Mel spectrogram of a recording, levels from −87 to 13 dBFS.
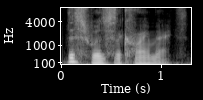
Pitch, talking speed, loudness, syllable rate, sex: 90 Hz, 185 wpm, -18 LUFS, 4.3 syllables/s, male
